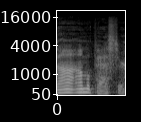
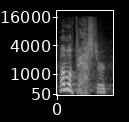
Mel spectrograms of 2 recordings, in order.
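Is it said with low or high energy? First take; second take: low; high. First: It is said hesitantly with low energy. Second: It is said brightly with more energy.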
